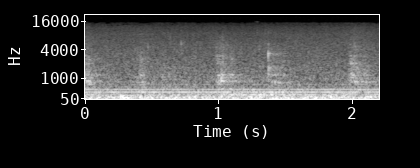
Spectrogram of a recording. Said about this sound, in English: But begin to feel the rhythm of your pulse, as gentle but as steady and rhythmic as that second hand on the clock.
